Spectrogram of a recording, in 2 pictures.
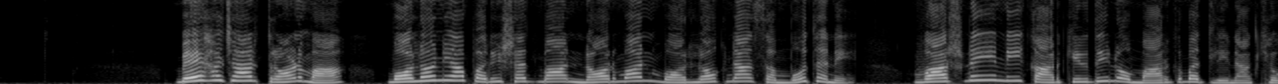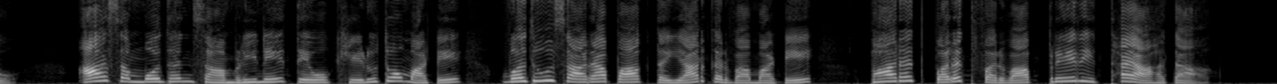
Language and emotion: Gujarati, neutral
